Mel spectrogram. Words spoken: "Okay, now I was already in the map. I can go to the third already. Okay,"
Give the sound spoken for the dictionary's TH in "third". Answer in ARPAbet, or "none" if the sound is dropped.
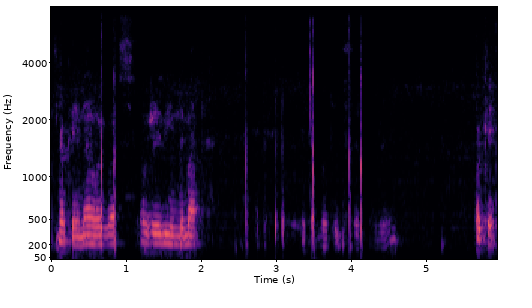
S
